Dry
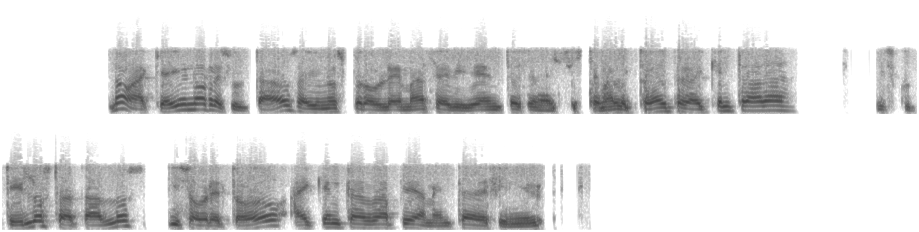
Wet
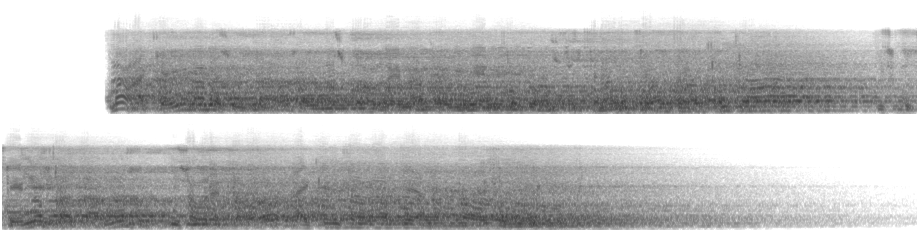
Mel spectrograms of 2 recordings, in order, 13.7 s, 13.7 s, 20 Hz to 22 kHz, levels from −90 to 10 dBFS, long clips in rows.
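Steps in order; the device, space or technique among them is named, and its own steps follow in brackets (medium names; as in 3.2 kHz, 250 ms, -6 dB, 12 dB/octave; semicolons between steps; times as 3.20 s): shimmer-style reverb (harmony voices +12 st -7 dB; reverberation RT60 3.3 s, pre-delay 105 ms, DRR -2 dB); trim -1 dB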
